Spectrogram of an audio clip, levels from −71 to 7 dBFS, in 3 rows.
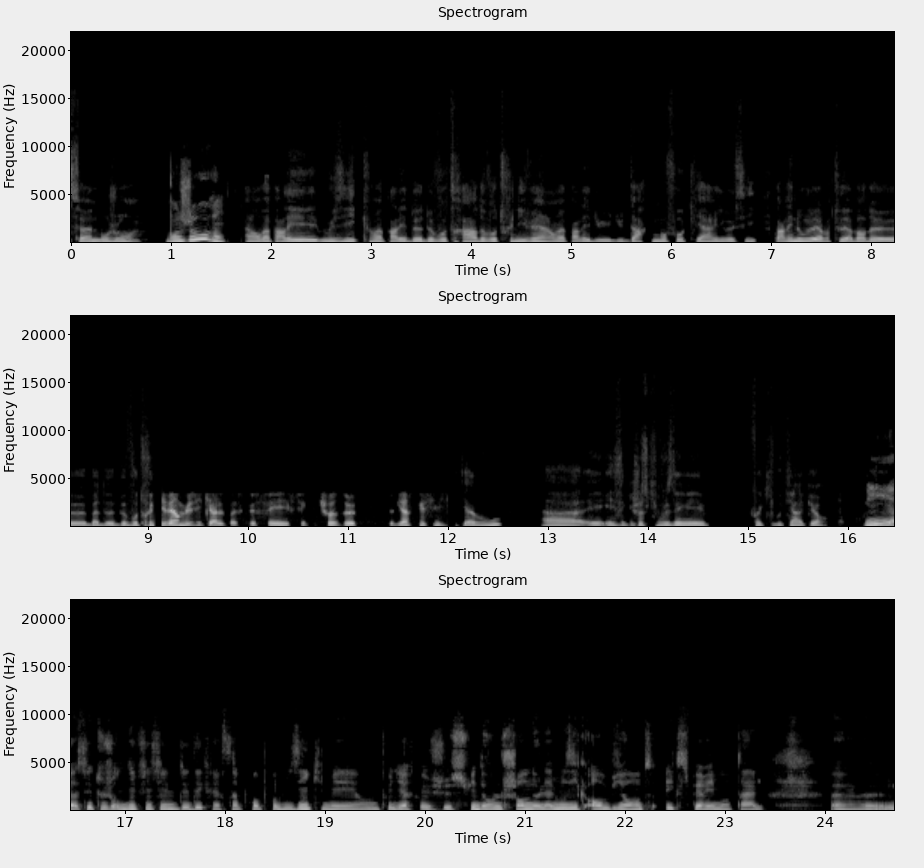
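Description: From 9.06 to 12.08 s the input was likely switched to a poorer device, then back. After a gap of 80 ms at the switch, the band is cut off with nothing above 3.4 kHz, so the sound turns dull and boxy. The level shifts by about 5 dB, and a faint new background noise sits roughly 45 dB below the signal. At 12.08 s the fuller, clearer sound returns.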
